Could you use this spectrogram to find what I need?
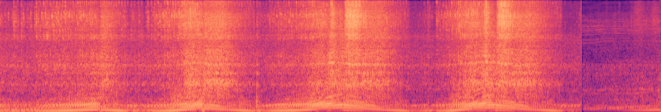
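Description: A sports car engine revs up sharply and falls back, several times in a row.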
